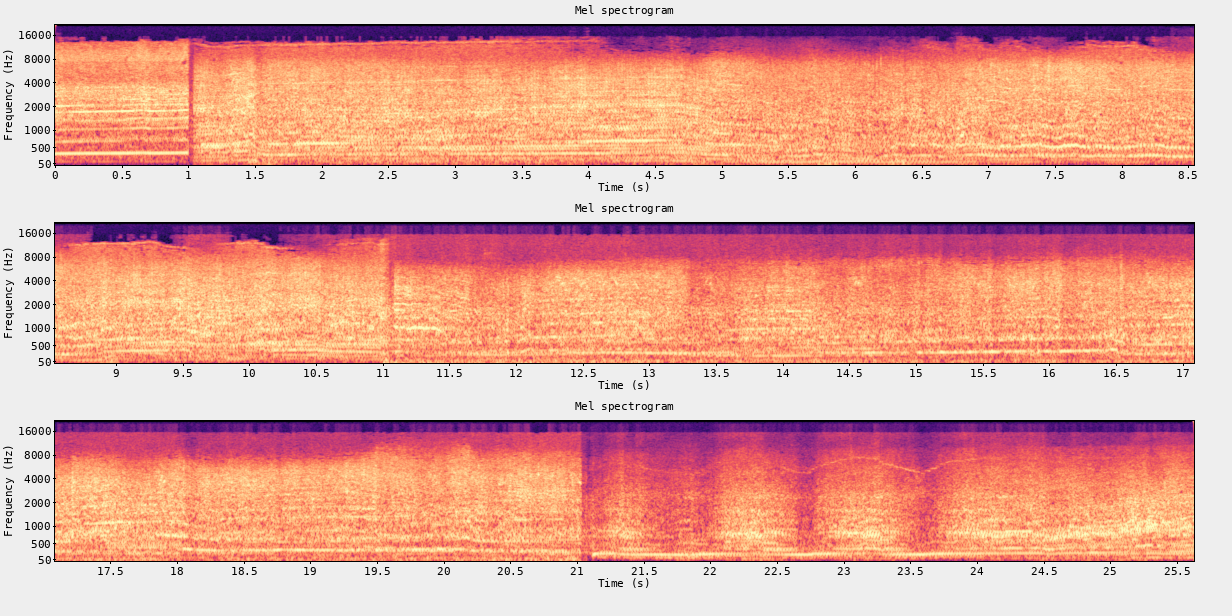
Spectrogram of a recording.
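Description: Race car engines in a racing video game drone and wail continuously, pitch sweeping up through gears and dropping on shifts, loud and close for the whole stretch with a sharp cut near the end.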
